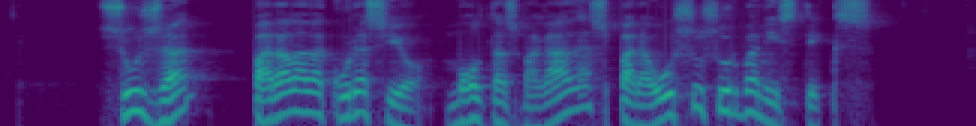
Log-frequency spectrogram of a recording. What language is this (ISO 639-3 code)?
cat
